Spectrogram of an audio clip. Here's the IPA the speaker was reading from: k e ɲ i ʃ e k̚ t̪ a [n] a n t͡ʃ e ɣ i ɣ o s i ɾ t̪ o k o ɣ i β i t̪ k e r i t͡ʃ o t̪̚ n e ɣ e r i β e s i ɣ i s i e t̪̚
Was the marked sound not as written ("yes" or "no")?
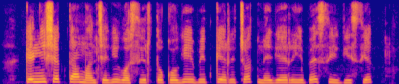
yes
